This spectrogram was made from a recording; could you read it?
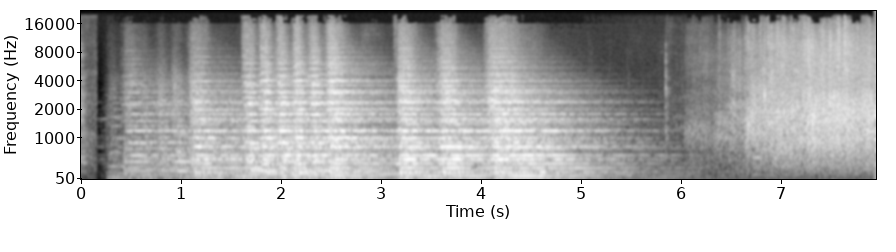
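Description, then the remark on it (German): The Deutsches Symphonie-Orchester Berlin sounds a loud, sustained final chord of Joseph Haydn's Symphony No. 92 that fades out, then a large audience breaks into steady, enthusiastic applause that fills the last couple of seconds. “Und wenn geklatscht wird, dann war es wohl das Finale.”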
